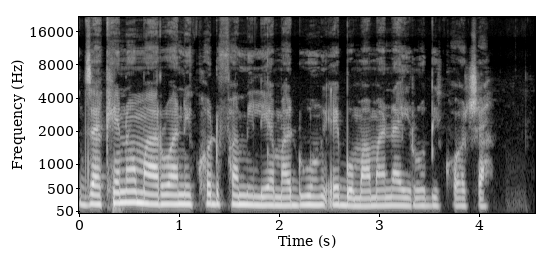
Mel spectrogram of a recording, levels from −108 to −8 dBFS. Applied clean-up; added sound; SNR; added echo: none; none; none; none.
